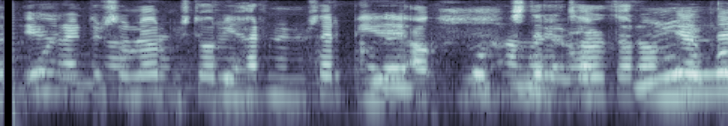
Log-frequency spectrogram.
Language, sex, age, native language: Icelandic, female, 12, Icelandic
